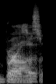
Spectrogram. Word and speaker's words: Brazos: So it is at Brazos. Is that how it's pronounced? – Brazos Park. – Brazos. Yeah.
